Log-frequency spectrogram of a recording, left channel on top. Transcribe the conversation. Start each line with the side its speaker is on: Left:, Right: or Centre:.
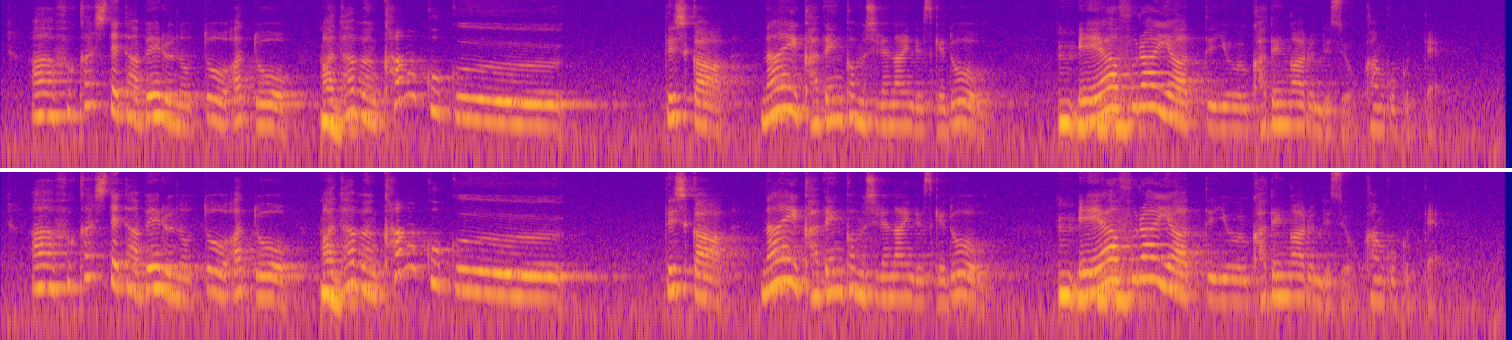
Left: ああ、ふかして食べるのと、あと、あ、
Right: うん。
Left: 多分韓国でしかない家電かもしれないんですけど、
Right: うんうんう
Left: エアフライヤーっていう家電があるんですよ、
Right: ん
Left: 韓国って。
